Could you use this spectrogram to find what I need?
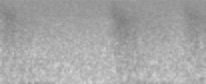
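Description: A burst of fire whooshes out.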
